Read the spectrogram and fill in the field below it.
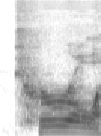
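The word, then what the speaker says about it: Tyrrell: turtle hatton and that really is how he pronounces his first name also plus 350.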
